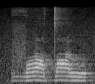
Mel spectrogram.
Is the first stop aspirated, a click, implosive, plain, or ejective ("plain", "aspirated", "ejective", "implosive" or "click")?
plain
